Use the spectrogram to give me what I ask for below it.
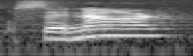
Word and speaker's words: cenar: The sit is always pronounced like an S in Latin America. So cenar, mirar, you can say mirar or ver.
